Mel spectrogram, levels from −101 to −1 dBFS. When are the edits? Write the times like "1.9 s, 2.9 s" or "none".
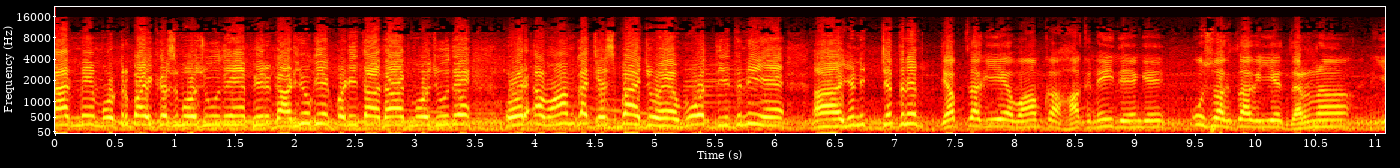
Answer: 7.2 s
